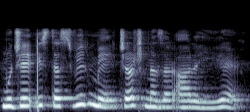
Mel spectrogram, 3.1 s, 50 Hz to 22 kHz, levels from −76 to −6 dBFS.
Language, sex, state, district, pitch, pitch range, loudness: Hindi, female, Arunachal Pradesh, Papum Pare, 260 Hz, 235-275 Hz, -17 LUFS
